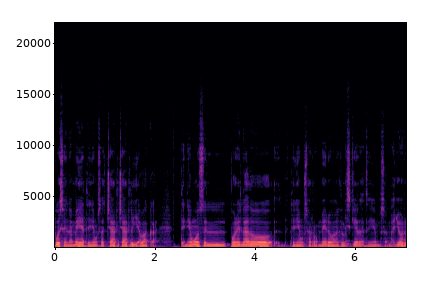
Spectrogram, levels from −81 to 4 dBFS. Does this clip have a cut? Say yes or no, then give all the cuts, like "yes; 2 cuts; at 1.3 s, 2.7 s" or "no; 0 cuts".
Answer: yes; 3 cuts; at 1.3 s, 4.7 s, 5.8 s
